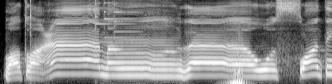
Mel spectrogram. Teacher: ذال کی آواز میں سیٹی ہرگز پیدا نہ ہونے دیں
